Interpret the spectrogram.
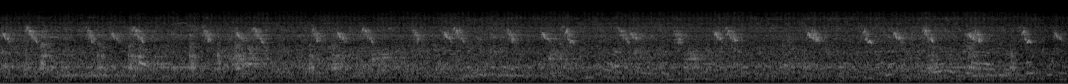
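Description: A small bird chirping over and over: short high notes that fall in pitch, often in quick pairs, about three a second.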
